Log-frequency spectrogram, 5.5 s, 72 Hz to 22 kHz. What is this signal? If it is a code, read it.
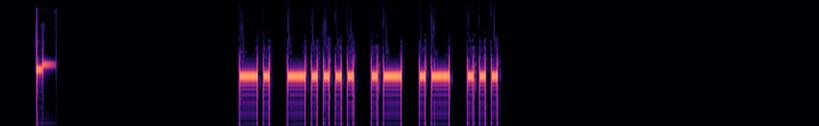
Morse code, heard as a keyed tone, about 30 wpm, 700 Hz. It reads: N6AAS
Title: USA Call Signs 30wpm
